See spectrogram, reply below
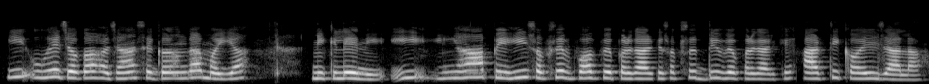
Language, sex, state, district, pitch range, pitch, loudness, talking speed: Hindi, female, Bihar, Gopalganj, 270-305 Hz, 285 Hz, -16 LUFS, 160 wpm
